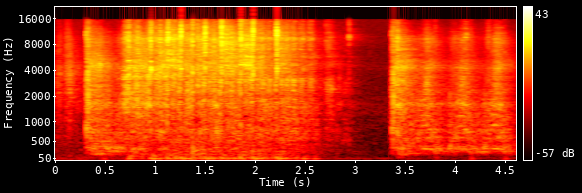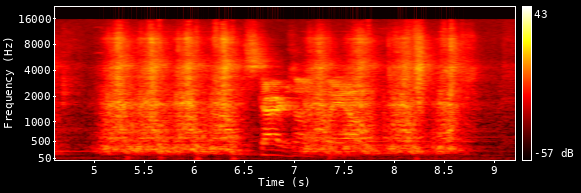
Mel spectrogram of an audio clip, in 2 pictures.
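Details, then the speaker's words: VW-powered custom tracked trike with a failing starter: starter grinding with ragged firing and sharp pops back through the carburetor before it catches; ignition timing off, fixed by adjusting the loose distributor. "feel like the uh timing's a little off it's backfiring through the carburetor"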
